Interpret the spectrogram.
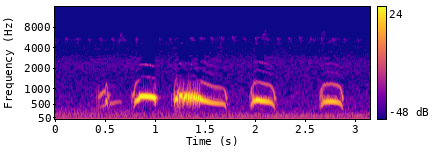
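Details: Lure call of a female spotted dove meant to rouse males: a faint short lead-in note, then a rounded coo, a long drawn descending coo, and two more evenly spaced soft hoots.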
